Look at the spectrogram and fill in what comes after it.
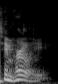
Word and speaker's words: Herlihy: It is written by, in quotes, I'm saying, Adam Sandler, Fred Wolf, and Tim Herlihy? – Tim Herlihy.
